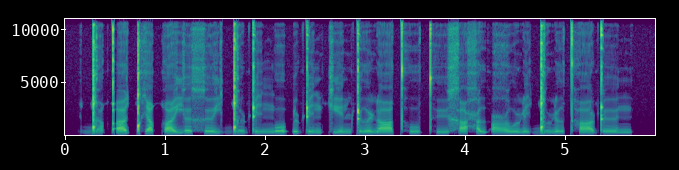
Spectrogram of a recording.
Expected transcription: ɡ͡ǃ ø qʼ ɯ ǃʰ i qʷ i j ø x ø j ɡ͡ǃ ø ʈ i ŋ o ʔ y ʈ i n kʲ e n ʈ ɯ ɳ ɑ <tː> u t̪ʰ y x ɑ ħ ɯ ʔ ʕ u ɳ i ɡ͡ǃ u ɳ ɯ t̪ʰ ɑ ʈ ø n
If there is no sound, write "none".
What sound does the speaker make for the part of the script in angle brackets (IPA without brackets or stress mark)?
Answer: t̪ʰ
